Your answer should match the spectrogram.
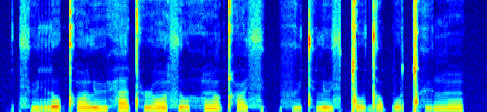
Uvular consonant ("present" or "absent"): present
